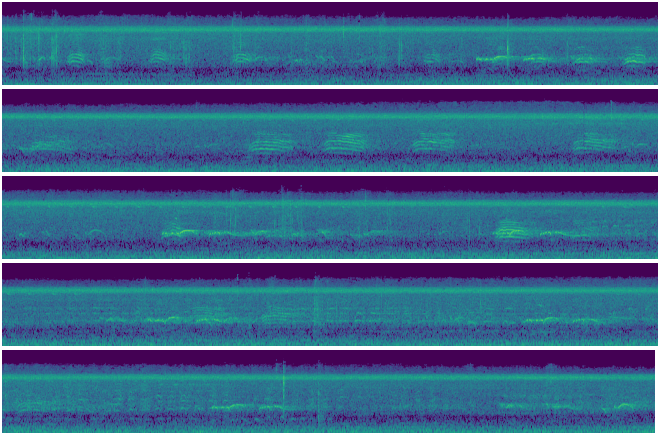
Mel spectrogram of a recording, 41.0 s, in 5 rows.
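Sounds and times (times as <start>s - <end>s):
harsh bird calls: 0.0s - 9.2s, 15.3s - 21.5s, 22.3s - 40.9s
steady low rumble: 0.0s - 40.9s
bird warbling: 18.4s - 21.3s, 22.5s - 40.9s.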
